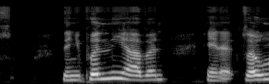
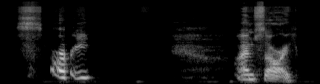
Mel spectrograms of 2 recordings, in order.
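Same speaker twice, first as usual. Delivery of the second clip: words broken up by laughter; 4 dB quieter than usual. Apologizing after a chair wire pokes the leg, laughing while talking. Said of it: "I'm laughing because".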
